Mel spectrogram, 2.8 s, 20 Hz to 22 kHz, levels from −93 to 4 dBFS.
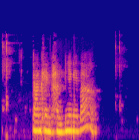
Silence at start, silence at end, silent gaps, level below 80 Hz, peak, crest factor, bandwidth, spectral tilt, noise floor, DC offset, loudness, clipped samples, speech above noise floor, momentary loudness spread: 0.1 s; 0.85 s; none; -50 dBFS; -2 dBFS; 12 dB; 8.8 kHz; -6.5 dB/octave; -48 dBFS; under 0.1%; -12 LUFS; under 0.1%; 38 dB; 21 LU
